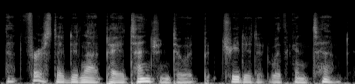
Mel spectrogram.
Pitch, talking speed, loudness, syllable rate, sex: 105 Hz, 235 wpm, -19 LUFS, 5.3 syllables/s, male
